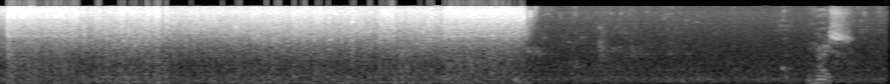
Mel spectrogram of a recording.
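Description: Kitchen faucet running loudly into a stainless steel sink, then shut off abruptly a little over halfway through.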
